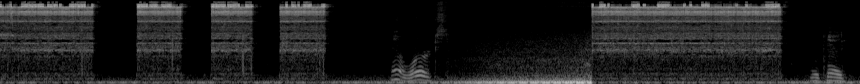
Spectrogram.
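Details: 1979 Fiat Spider 124 dash, harsh buzzer after reconnecting a ground wire during horn and wiper wiring work: steady buzz switching on and off in roughly half-second bursts, then held on.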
